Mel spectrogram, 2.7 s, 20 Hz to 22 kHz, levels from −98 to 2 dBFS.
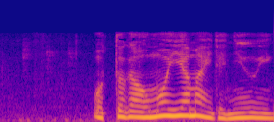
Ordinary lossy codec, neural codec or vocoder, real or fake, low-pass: none; none; real; 7.2 kHz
